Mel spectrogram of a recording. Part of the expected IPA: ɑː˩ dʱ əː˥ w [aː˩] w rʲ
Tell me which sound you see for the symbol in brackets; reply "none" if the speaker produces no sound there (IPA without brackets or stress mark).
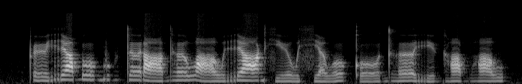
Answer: ɑː˩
